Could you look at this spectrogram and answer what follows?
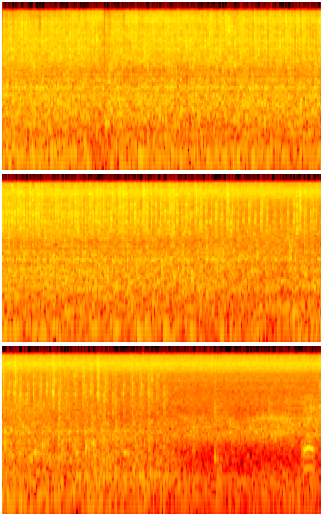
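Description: An old six-cylinder diesel tractor engine idles loud and close, a steady rough rumble with knocking vibration that eases slightly near the end.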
